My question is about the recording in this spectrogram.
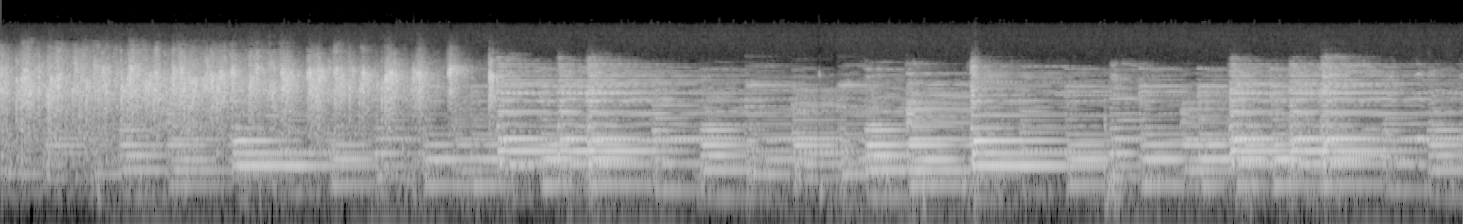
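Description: Instrumental introduction of a song played live, led by keyboard chords that change every second or so, busier and brighter in the first few seconds.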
